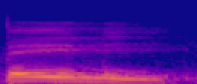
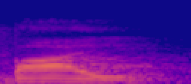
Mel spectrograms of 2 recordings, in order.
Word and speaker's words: Bailly: don't know why i always call him eric bailly i mean it's actually pronounced by oh well these names now looking at the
